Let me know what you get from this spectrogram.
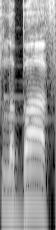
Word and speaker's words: LaBeouf: And LaBeouf is pronounced LaBeouf. It means in French, it means the beef.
